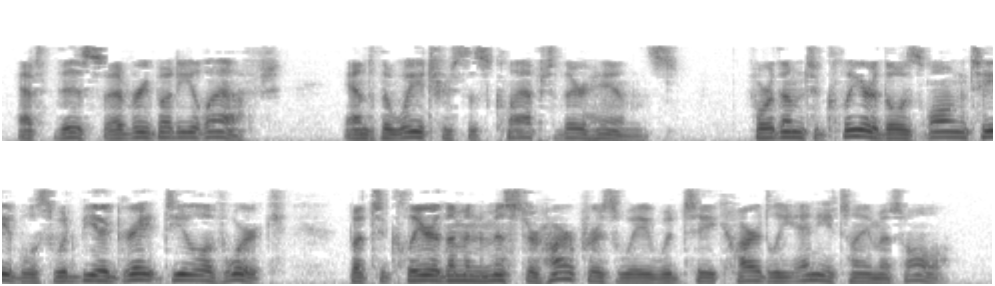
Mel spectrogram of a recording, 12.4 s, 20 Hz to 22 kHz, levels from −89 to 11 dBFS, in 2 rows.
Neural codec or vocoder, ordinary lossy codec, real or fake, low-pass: none; MP3, 24 kbps; real; 7.2 kHz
